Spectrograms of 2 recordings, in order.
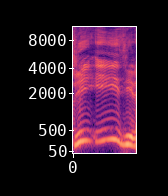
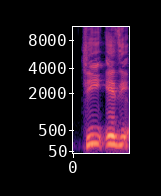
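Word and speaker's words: G-Eazy: "Oh, that Mark G Easy though. What you talking about?" G Easy though. Gez redid the um Damn, I'm actually saying his name wrong. G Izzy.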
